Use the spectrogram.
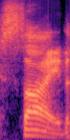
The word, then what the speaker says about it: Scythe: I've read that online her name is Scythe Scythe okay yeah more like side like yeah that joke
